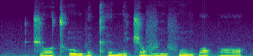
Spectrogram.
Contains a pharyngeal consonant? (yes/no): no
